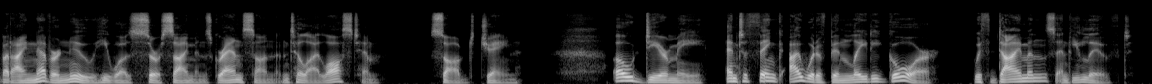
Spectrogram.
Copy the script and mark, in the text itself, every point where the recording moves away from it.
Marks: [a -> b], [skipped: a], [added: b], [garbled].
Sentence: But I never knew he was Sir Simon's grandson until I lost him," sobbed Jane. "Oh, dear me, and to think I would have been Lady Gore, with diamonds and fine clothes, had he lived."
But I never knew he was Sir Simon's grandson until I lost him," sobbed Jane. "Oh, dear me, and to think I would have been Lady Gore, with diamonds and [skipped: fine clothes, had] he lived."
